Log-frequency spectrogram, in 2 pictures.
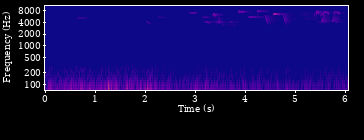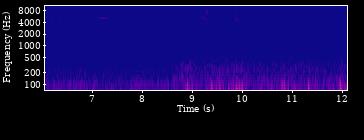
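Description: A songbird singing a quick run of high, chirping notes over a low outdoor rumble; the song stops a little past halfway through.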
